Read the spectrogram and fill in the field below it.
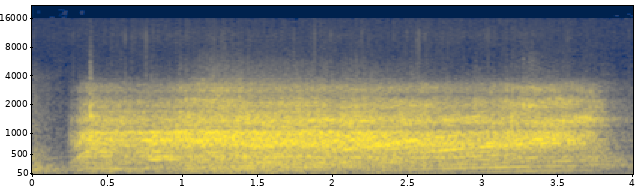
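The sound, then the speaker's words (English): A police squad car's engine roars loudly, revving hard as the car speeds away with a screeching whine, sustained for about three seconds before cutting off, with no voices. “Get in the squad car, the both of you.”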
